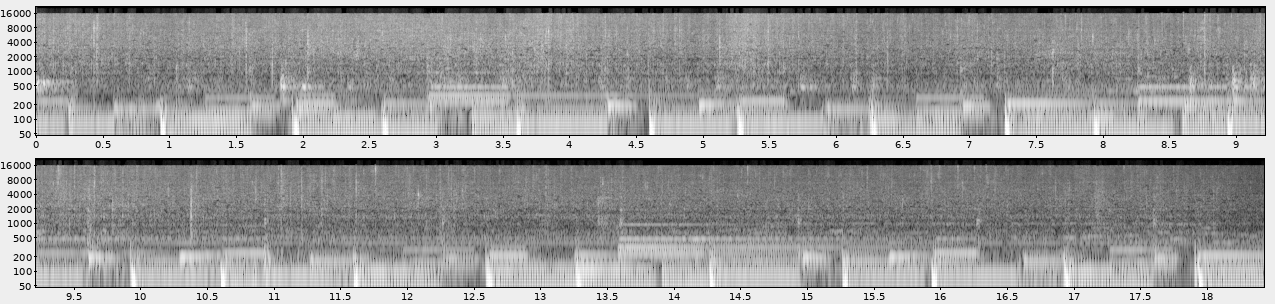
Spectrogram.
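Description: Onions frying slowly in a pan for a boal fish mustard-poppy dish, a dense steady sizzle under a low rhythmic humming drone that pulses throughout, with faint stirring scrapes and no talk.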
